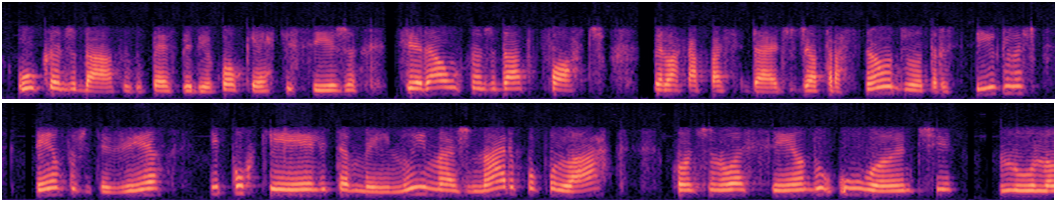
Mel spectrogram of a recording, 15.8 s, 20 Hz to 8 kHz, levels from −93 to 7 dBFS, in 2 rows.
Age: 40-59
